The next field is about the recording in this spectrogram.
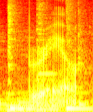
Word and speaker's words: Breu: I think it's Brio, yes. – Brio. Mm-hmm. There we go. It's spelled B-R-E-U, but I have a cheat sheet. Yeah, Brio.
